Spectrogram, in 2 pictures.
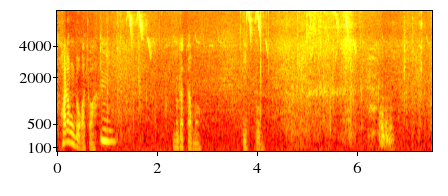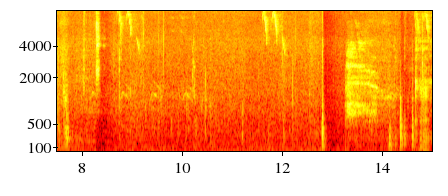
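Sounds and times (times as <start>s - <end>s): outdoor background noise: 0.0s - 15.0s
bird chirping: 0.9s - 10.6s, 11.5s - 12.2s, 13.4s - 15.0s.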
